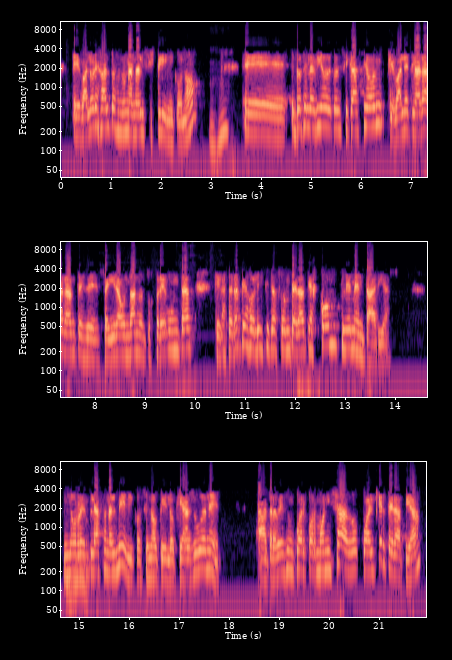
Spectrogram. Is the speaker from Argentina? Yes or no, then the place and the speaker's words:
yes; Córdoba, Argentina; born there; nací en Córdoba, entonces tengo un lenguaje metafórico, bien a lo cordobés.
